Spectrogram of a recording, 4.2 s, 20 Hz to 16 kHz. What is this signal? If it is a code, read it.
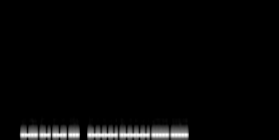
Morse code, heard as a keyed tone, about 50 wpm, 700 Hz. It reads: LARS 1155
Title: CWT Exchange 50wpm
